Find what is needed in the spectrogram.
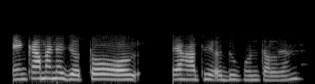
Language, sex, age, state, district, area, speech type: Santali, female, 18-30, West Bengal, Malda, rural, conversation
